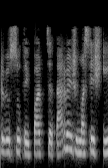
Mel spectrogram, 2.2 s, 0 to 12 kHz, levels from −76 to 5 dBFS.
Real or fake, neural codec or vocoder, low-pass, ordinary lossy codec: fake; codec, 16 kHz, 1 kbps, FunCodec, trained on Chinese and English, 50 frames a second; 7.2 kHz; AAC, 32 kbps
